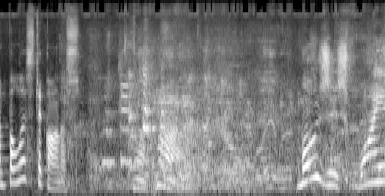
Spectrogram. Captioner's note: audience laughs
